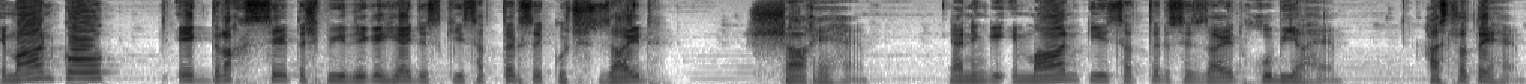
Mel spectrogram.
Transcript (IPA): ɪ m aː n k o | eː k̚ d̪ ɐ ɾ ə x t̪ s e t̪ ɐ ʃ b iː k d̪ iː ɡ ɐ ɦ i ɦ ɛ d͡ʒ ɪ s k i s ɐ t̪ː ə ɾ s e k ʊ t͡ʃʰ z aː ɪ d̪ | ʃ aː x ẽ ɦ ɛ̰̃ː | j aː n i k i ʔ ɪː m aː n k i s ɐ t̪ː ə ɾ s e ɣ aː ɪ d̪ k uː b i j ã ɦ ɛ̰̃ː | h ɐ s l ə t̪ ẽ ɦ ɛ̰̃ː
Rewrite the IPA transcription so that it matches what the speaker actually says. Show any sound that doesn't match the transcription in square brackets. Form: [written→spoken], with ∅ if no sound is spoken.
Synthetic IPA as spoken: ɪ m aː n k o | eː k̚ d̪ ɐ ɾ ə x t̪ s e t̪ ɐ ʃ b iː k d̪ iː ɡ ɐ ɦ i ɦ ɛ d͡ʒ ɪ s k i s ɐ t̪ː ə ɾ s e k ʊ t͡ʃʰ z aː ɪ d̪ | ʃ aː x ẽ ɦ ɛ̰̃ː | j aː n i k i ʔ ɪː m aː n k i s ɐ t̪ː ə ɾ s e [ɣ→z] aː ɪ d̪ [k→x] uː b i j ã ɦ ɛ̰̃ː | h ɐ s l ə t̪ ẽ ɦ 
